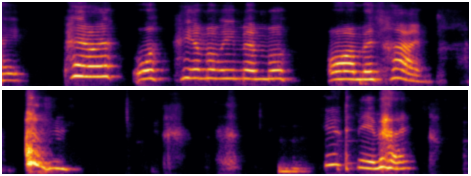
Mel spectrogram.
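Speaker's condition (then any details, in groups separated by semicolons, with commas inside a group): Cerebral palsy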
